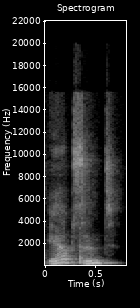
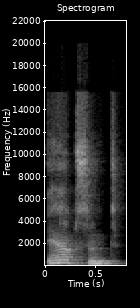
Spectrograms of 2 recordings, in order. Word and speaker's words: absent: Look at the stress. So, I will be absent tomorrow. Absent, absent tomorrow. Sentence 2, I don't want to absent from these meetings. To absent. So you have absent and absent.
